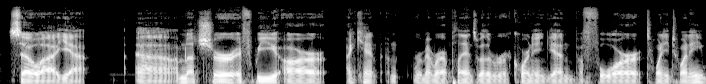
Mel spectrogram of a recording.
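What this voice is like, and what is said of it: Strained, unwell voice. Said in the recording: “My voice isn't cooperating ... Feel better”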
